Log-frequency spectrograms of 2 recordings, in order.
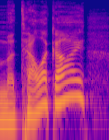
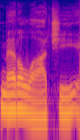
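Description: First: The name ends with a 'ka' sound. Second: The name ends with a 'chee' sound. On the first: The speaker calls it wrong. "And I thought, well, Metallica?" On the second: The speaker calls it right. "No, it's pronounced Metallachi"

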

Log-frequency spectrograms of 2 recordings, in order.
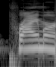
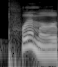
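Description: First: The first vowel is a long 'eye' sound. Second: The first vowel is a short 'i' sound. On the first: "they use the long I on primer" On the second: "Americans say primer"

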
